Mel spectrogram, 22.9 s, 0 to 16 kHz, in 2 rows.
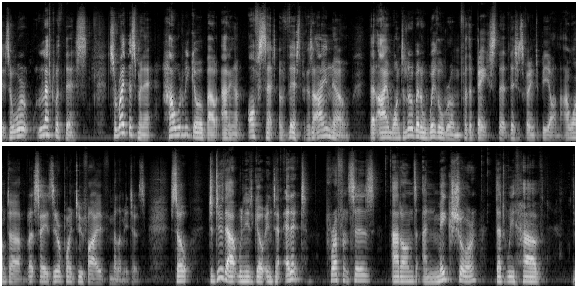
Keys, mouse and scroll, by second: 1.6 Tab, 2.3 middle click, 2.8 scroll up 1, 6.1 scroll up 1, 6.3 middle click, 6.6 scroll down 1, 10.1 scroll down 1, 10.3 middle click, 11.7 scroll up 1, 12.6 middle click.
